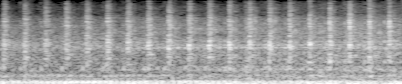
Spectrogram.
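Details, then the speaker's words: Maruti Swift Dzire diesel at idle after engine work including EGR valve servicing. Steady, even clatter with rpm holding fixed, no misses or knocks and no check-engine light; a healthy idle. "Engine वगैरह बिल्कुल झग start है एक बार आपको start करके और दिखा देता हूं यह देखो इंजन वगैरह का साउंड वगैरह एक नंबर"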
